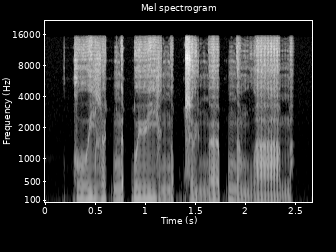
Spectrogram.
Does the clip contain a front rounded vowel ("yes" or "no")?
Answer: yes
